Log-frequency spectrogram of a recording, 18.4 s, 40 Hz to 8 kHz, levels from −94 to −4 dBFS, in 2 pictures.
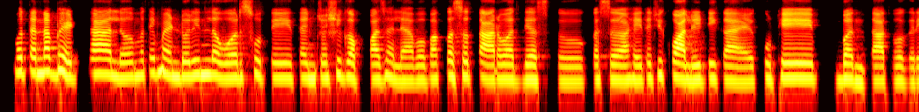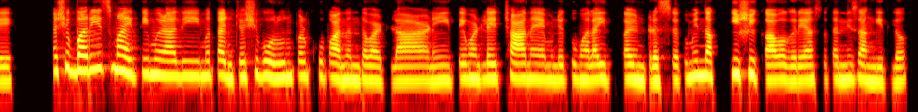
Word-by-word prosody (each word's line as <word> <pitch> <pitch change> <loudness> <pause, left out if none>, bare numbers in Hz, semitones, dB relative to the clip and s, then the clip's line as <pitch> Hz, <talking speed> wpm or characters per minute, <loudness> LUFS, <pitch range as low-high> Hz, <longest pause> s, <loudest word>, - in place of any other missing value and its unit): मग 260 - +2
त्यांना 260 +1 +5
भेटता 245 -3 +2
आलं. 210 -3 0
मग 225 +1 -3
ते 255 - -2
मेंडोलिन 230 -2 +1
लव्हर्स 205 -2 +1
होते, 200 -3 -2
त्यांच्याशी 200 +2 -2
गप्पा 195 -1 +1
झाल्या. 180 -4 -3
बाबा 180 +2 -2
कसं 220 0 +1
तारवाद्य 190 -1 +2
असतं? 175 -2 -4
कसं 185 +1 -4
आहे? 180 0 0
त्याची 195 +4 -4
क्वालिटी 195 -2 +4
काय 175 -2 +2
आहे? 170 0 -3
कुठे 200 +1 +3 0.5
बनतात? 175 -2 +1
वगैरे, 170 0 -4 0.4
अशी 280 +4 +1
बरीच 310 +3 +4
माहिती 250 -5 +3
मिळाली. 225 -2 0
मग 225 +1 -2
त्यांच्याशी 215 +1 0
बोलून 210 -2 +1
पण 220 0 -3
खूप 210 -2 -7
आनंद 185 -1 0
वाटला 175 -1 -3 0.2
आणि 175 +1 -4
ते 195 - -2
म्हटले 195 0 0
छान 195 -2 +4
आहे 195 -1 -1
म्हणजे 185 0 -5
तुम्हाला 185 -1 -2
इतका 190 0 -3
इंटरेस्ट 175 -1 -1
आहे. 180 - -4
तुम्ही 215 +2 0
नक्की 225 +2 +2
शिका 215 -6 +2
वगैरे, 180 -1 -2
असं 185 0 -4
त्यांनी 190 0 -3
सांगितलं 170 -3 -3
195 Hz, 175 wpm, -24 LUFS, 180-220 Hz, 0.5 s, त्यांना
